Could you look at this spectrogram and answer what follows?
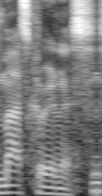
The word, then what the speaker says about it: Mascarenhas: It's Mascarenhas.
